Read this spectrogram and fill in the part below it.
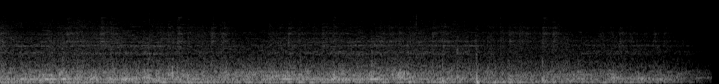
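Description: A train rumbles steadily along its tracks.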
